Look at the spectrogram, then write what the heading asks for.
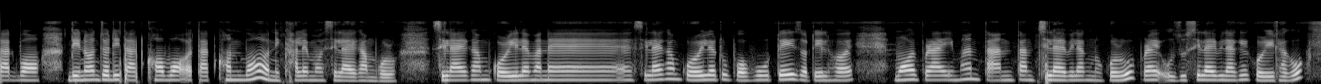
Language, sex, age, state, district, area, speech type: Assamese, female, 18-30, Assam, Sivasagar, rural, spontaneous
